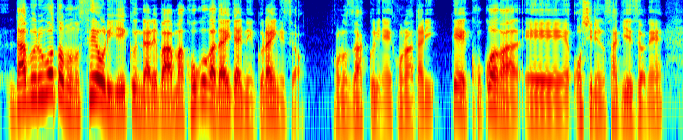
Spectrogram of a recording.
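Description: Against a quiet background, the speaker goes at a very fast pace in a bright, sharp tone with very wide pitch swings. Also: man. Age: 30s. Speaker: crypto chart analyst YouTuber. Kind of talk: market analysis tutorial. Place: home room. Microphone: studio mic.

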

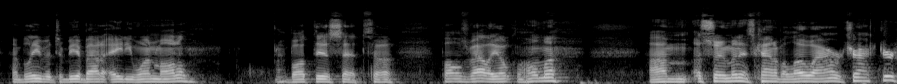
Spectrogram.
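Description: A man's fairly even intonation holds as he speaks at a moderate pace. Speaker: farmer showing his tractors. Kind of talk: casual vlog tour commentary. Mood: relaxed, folksy. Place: garage. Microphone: phone near.

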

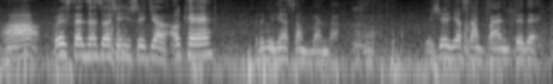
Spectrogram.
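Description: A woman speaks at a moderate pace in a fairly low voice, the sound dry with no echo and noticeable noise behind her. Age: old. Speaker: YouTuber livestreaming. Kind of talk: casual livestream chat. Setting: outdoors on a rooftop at night. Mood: relaxed, chatty, late night.

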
